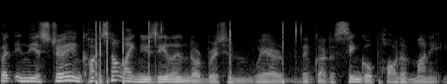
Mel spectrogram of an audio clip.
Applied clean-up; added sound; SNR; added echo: none; Fart; 11 dB; none.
